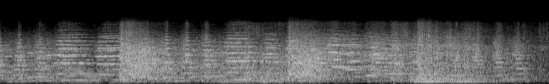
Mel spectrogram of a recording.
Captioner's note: tense music; gunshots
